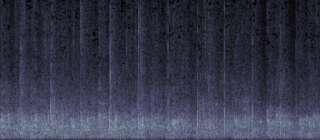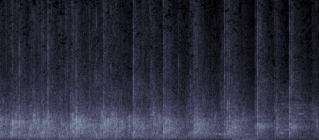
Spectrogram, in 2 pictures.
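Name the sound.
audience applause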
